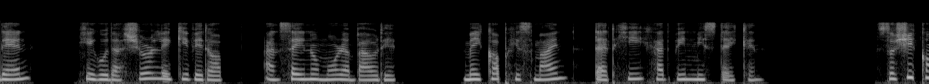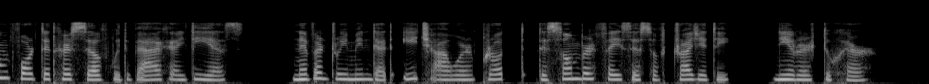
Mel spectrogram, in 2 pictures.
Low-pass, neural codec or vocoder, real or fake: 7.2 kHz; codec, 16 kHz, 4 kbps, FunCodec, trained on Chinese and English, 50 frames a second; fake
